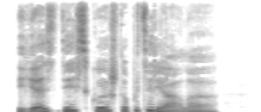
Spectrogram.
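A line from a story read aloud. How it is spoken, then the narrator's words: Purring. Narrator (Russian): промурлыкала я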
